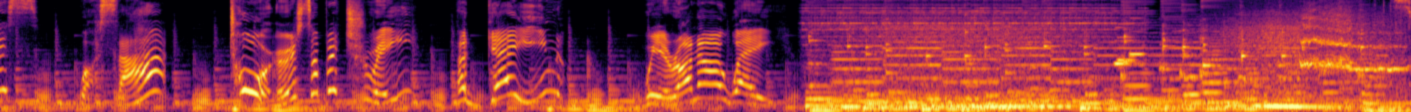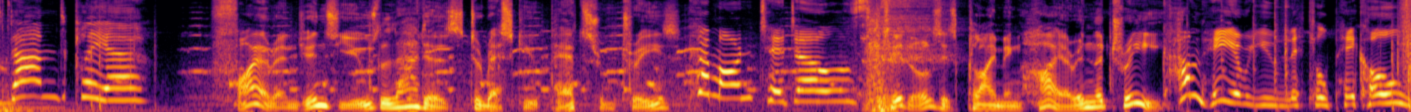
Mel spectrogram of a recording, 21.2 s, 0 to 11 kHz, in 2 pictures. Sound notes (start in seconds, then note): 6.1 siren wailing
